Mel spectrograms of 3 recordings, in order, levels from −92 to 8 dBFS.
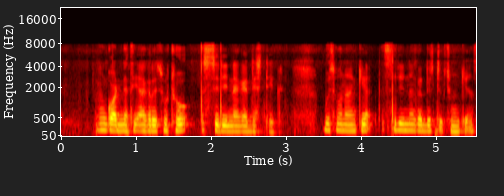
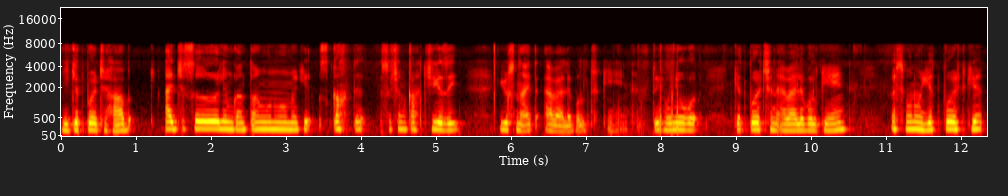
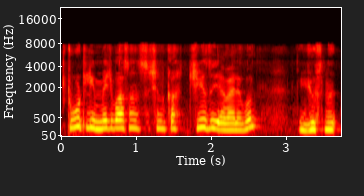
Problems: constant background noise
